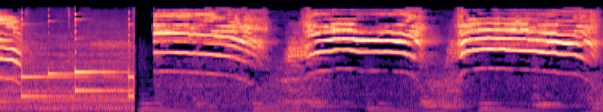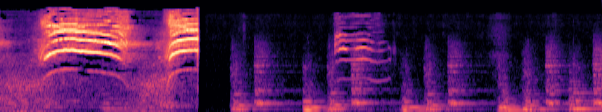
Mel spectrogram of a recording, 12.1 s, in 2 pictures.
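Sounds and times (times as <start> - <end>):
kitten mewing loudly: 1.6 - 8.0, 9.4 - 10.0.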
